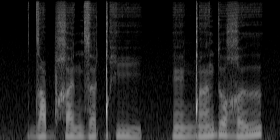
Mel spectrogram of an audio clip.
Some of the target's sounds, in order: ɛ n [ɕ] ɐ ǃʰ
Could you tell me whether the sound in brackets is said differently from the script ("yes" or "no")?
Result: yes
